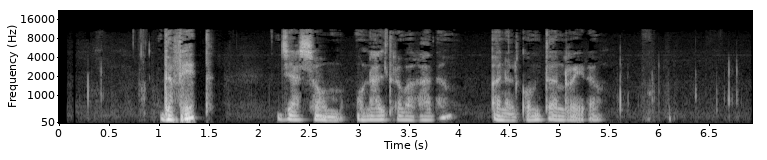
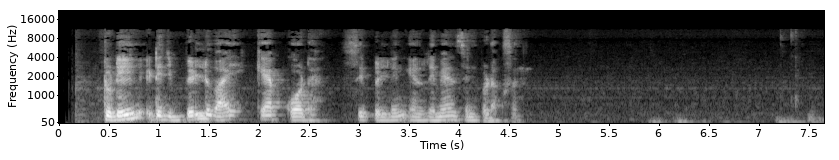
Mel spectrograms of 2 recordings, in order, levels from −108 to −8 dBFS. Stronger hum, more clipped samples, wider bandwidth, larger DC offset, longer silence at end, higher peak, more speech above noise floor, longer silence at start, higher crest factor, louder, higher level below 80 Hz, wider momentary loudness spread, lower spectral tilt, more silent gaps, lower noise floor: neither; neither; about the same, 11.5 kHz vs 11 kHz; neither; second, 1.5 s vs 3.1 s; second, -10 dBFS vs -4 dBFS; second, 39 dB vs 46 dB; first, 0.8 s vs 0.45 s; about the same, 24 dB vs 22 dB; second, -31 LUFS vs -23 LUFS; about the same, -60 dBFS vs -56 dBFS; first, 21 LU vs 18 LU; second, -4.5 dB/octave vs -6.5 dB/octave; neither; about the same, -70 dBFS vs -69 dBFS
